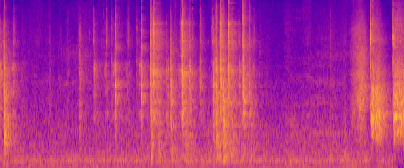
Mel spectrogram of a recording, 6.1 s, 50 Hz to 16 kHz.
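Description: Electric starter of a Honda Sabre V4 bumped in several short bursts. With the spark plugs out the engine has no compression, so it spins over freely in brief whirs. The bursts come about two seconds in and again near the end.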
